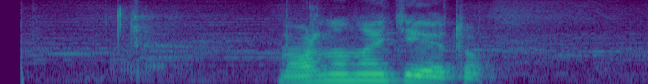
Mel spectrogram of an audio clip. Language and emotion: Russian, neutral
